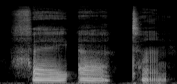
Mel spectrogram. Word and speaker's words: Phaeton: So here we've got PH in our main character's name, Phaeton. That's a schwa sound. T, another schwa sound. Phaeton.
